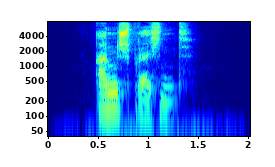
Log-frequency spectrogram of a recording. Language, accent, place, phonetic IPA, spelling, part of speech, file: German, Germany, Berlin, [ˈanˌʃpʁɛçn̩t], ansprechend, adjective / verb, De-ansprechend.ogg
- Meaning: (verb) present participle of ansprechen; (adjective) appealing, attractive, pleasing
